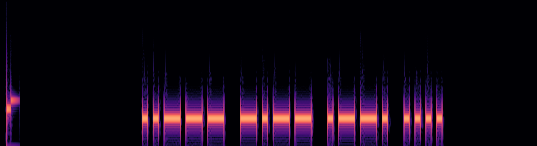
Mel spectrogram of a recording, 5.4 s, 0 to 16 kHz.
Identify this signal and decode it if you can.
Morse code, heard as a keyed tone, about 22 wpm, 700 Hz. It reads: 2YPH
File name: practice / 22wpm / Four Letter-Number Combinations - 22wpm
